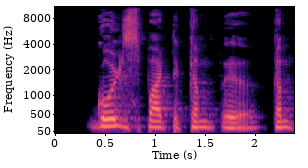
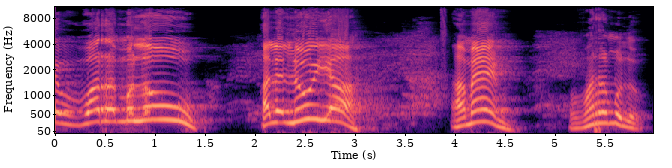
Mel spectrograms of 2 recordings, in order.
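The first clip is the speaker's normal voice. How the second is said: louder and higher preacher's climax; preaching at full force; 5 semitones higher, 6 dB louder, slower than usual. Acted. Preacher listing the gifts to the congregation, building to a shout.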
